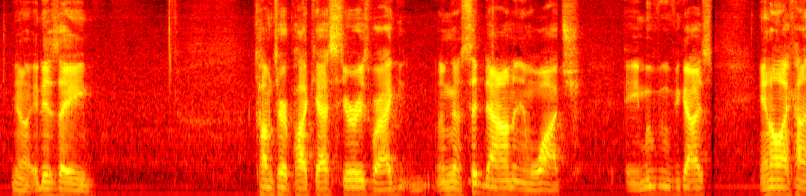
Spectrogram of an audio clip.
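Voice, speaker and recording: A man's voice: on the low side, sharp tone, a little hiss or hum. A man rambling casually on a gaming vlog, restarting sentences and swearing now and then. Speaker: video creator.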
